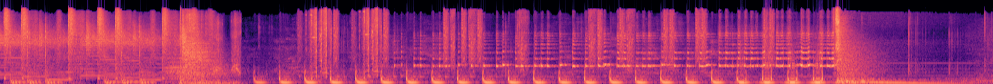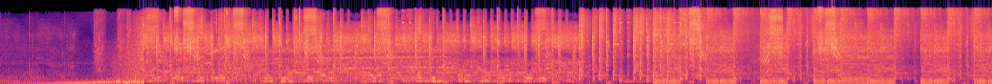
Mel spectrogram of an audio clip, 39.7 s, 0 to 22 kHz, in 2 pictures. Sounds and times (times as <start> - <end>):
Music: 0.0 - 19.6, 22.4 - 39.7.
